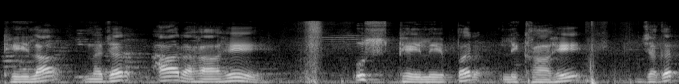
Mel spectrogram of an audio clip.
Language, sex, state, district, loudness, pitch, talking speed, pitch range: Hindi, male, Madhya Pradesh, Dhar, -18 LUFS, 120 Hz, 95 wpm, 115-150 Hz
